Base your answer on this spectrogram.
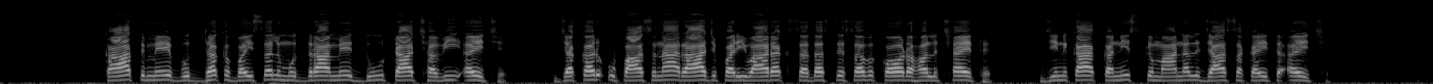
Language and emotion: Maithili, neutral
